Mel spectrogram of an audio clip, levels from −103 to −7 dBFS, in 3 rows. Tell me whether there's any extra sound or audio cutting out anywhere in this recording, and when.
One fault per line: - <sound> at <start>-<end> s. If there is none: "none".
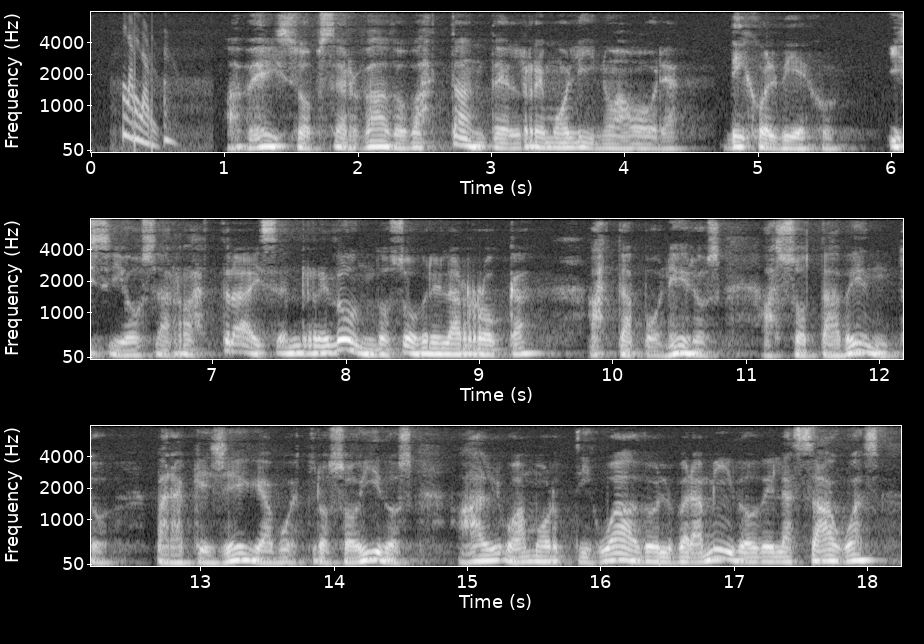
- chirp at 0.2-0.7 s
